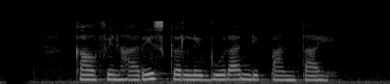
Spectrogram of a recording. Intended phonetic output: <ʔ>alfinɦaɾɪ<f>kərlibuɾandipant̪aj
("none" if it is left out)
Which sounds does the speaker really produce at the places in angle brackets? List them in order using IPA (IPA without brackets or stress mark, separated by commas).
k, s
